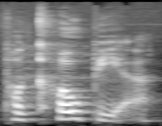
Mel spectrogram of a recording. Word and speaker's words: Pokopia: Pokemon Pokopia. Okay, I did not pronounce it that way in my head. Pokopia, I think like, is how you say it. Pokopedia? No, Pokopia.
